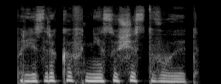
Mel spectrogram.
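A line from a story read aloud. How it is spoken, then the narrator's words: Hopeful whisper. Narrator (Russian): прошептала я, надеясь, что звук голоса разрушит иллюзию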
